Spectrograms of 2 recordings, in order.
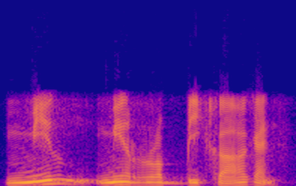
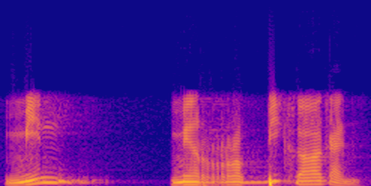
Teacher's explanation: Kemudian lagi idgham nun sakinah. Idgham nun sakinah dan nun tanwin pada lam, pada ra dan juga lam. Dia sebut idgham bila gunnah.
